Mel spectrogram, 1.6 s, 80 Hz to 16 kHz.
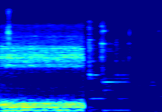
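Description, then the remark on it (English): A loud electronic segment timer, the '105 timer', goes off: a harsh, sustained buzzing tone for most of a second, then a couple of short tonal beeps before it cuts out. No one speaks. “No, that was the 105 timer, my man.”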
